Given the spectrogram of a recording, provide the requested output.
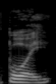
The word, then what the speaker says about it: buoy: or in England sorry in England English repr pronounce um what you call a buoy um as boy as well so yeah so the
